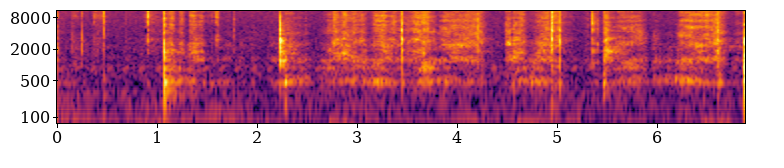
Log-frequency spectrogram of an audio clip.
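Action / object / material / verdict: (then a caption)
tap / small plastic spread tub / plastic / none. Two wooden chopstick tips tap both sides of a small plastic chocolate spread tub lying on its side on a table, lid facing out. Sharp, hollow plastic clicks with a short, dry ring sit over soft, scratchy rubbing and rustling, with a mid-range tone near 480 Hz.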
